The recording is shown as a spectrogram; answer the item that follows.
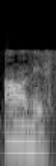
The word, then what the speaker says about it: honest: 哎，这个注意，I'm an honest boy，你要记不住就记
